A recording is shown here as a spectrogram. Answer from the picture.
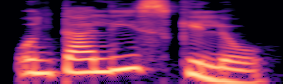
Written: उनतालीस

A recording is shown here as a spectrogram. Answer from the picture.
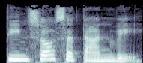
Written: तीन सौ सत्तानवे

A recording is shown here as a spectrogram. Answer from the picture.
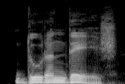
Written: दूरंदेश

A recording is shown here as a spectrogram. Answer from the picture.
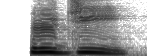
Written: रुजी

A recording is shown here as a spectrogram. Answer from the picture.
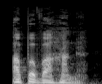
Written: अपवहन

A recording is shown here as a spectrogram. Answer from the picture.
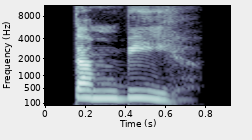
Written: तंबीह

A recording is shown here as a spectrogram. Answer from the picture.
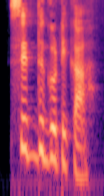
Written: सिद्ध-गुटिका

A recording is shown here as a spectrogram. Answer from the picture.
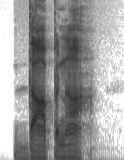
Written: दापना

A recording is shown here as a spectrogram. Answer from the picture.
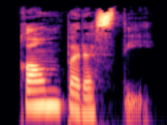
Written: क़ौम-परस्ती

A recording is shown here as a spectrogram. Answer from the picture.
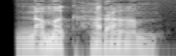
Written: नमक-हराम

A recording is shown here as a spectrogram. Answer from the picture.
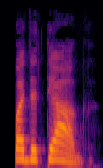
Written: पद-त्याग

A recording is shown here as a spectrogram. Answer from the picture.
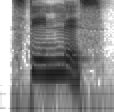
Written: स्टेनलेस

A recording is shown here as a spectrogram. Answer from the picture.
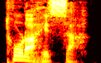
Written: हिस्सा

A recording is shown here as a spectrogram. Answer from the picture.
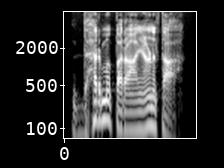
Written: धर्म-परायणता

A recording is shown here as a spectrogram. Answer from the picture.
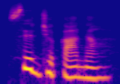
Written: झुकाना

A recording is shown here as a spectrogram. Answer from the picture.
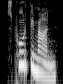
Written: स्फूर्तिमान

